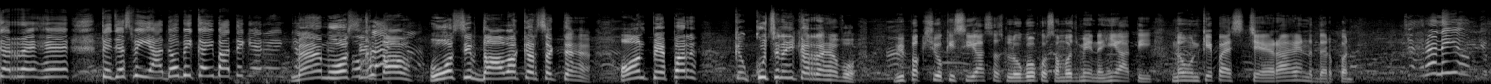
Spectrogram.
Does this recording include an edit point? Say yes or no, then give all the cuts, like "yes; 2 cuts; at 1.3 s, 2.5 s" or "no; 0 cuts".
yes; 1 cut; at 8.7 s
